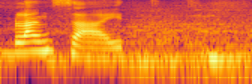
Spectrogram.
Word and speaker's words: Blinsight: blindside e u si pronuncia blindside perfetto E allora Laura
